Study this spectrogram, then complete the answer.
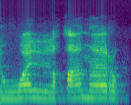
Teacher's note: لام سے ملایا ہے، یہ لام پڑھی جا رہی ہے، قاف حروف قمریہ میں سے ہے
